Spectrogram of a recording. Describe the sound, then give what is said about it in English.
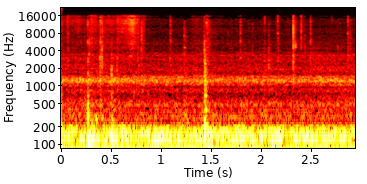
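A truck pulling away at an intersection: a steady, heavy engine rumble, its low drone holding level throughout with a few faint clicks and rattles on top; no one speaks. “Go, truck.”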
